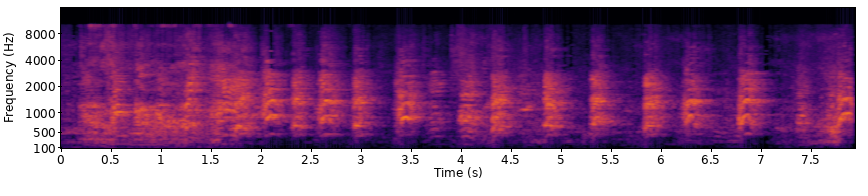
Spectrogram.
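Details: Four Boxer dogs, Elsie, Gertrude, Bowling and Cierra, playing together indoors in a play room: a dense run of rough, harmonic barks and grumbling yips, pulsing about twice a second with overlapping voices.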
